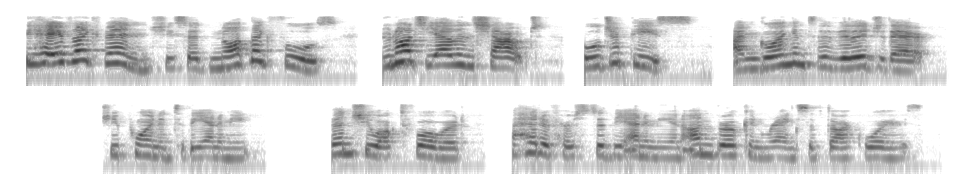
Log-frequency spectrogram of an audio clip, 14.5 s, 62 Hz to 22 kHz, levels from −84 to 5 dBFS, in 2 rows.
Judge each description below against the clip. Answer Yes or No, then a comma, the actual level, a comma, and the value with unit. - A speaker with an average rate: Yes, average, 180 wpm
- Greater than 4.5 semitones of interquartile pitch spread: Yes, wide, 5.6 semitones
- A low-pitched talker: No, high, 235 Hz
